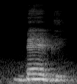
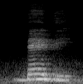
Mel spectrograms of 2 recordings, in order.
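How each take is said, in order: The two takes are said the same way.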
